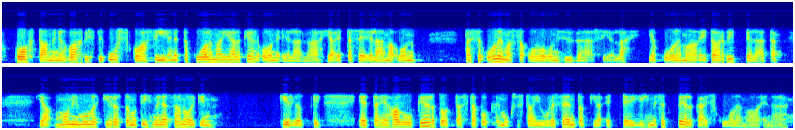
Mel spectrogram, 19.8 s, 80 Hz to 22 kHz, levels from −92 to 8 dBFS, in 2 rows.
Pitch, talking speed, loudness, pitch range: 145 Hz, 140 wpm, -22 LUFS, 135-160 Hz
